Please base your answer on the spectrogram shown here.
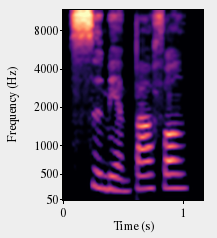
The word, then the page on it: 四面八方: sì miàn bā fāng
